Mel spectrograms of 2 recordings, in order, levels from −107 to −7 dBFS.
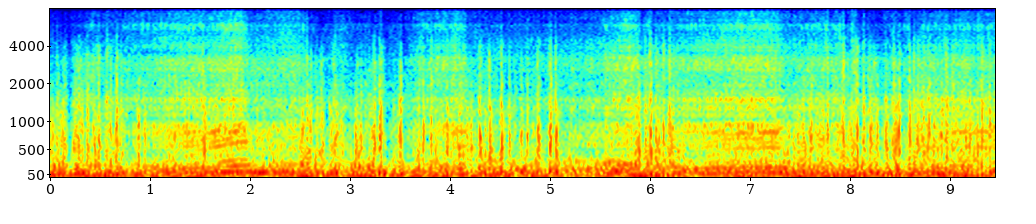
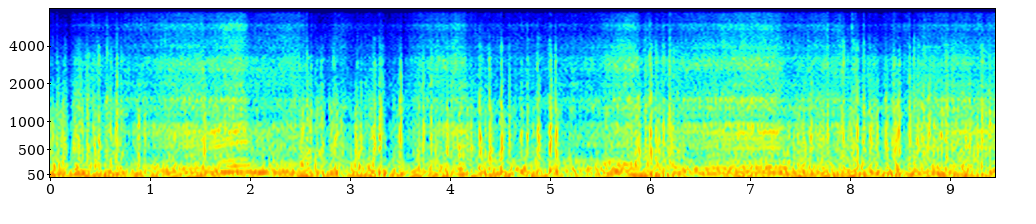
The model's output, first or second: second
